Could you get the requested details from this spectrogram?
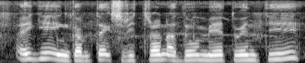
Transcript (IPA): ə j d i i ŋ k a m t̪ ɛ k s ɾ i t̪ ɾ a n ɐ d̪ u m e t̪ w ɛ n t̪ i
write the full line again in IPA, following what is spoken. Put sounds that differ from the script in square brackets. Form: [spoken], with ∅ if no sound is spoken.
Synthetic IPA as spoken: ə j [ɡ] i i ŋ k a m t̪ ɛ k s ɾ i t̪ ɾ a n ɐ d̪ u m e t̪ w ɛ n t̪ i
